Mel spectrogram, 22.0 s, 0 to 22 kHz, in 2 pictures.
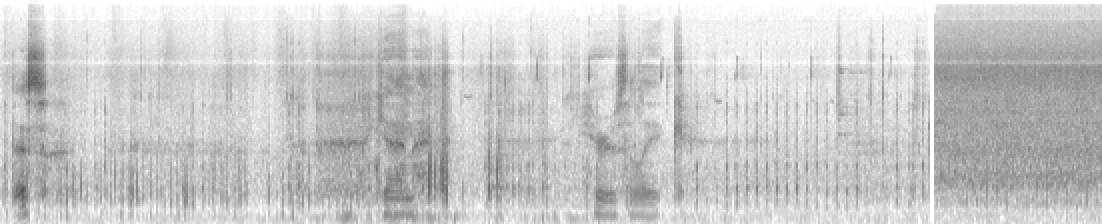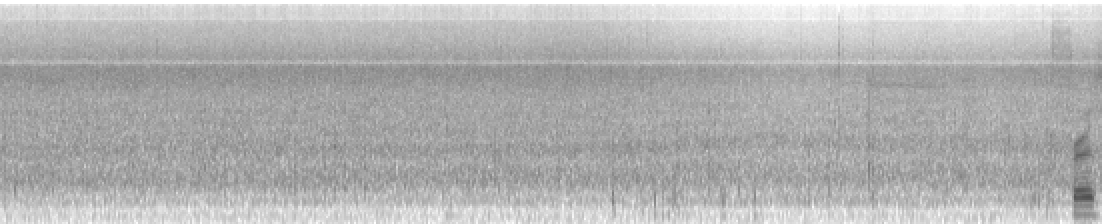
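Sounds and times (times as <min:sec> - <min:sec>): water rushing: 0:09.4 - 0:22.0.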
